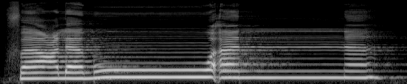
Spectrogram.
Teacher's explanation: Di mana mad tabi'inya adalah waw sukun didahului dhammah pada kata fa'lamu, sedangkan hamzahnya a pada kata annallaha. Maka mim dipanjangkan, boleh 4, boleh 5 harokat. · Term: mad jaiz munfasil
